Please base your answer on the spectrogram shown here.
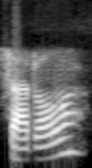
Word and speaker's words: subtle: me think oh yeah settle has a b in it which I always thought was a really funny word to have a silent letter because you could say that the B is very subtle in a way but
